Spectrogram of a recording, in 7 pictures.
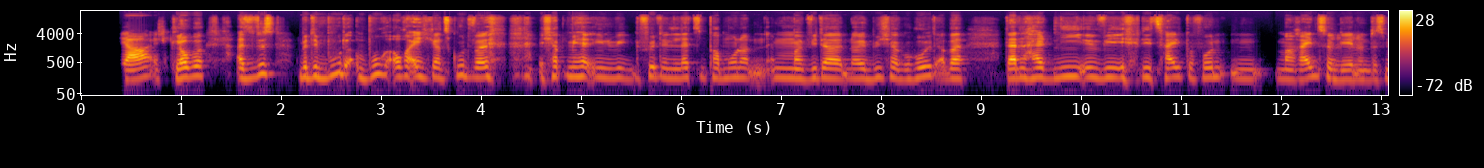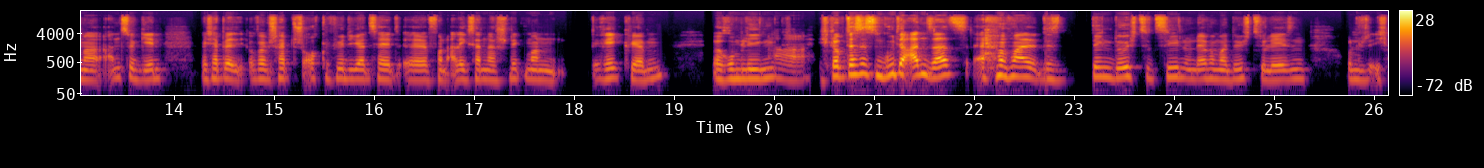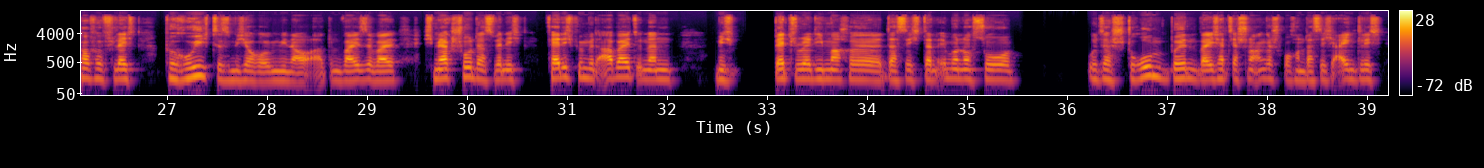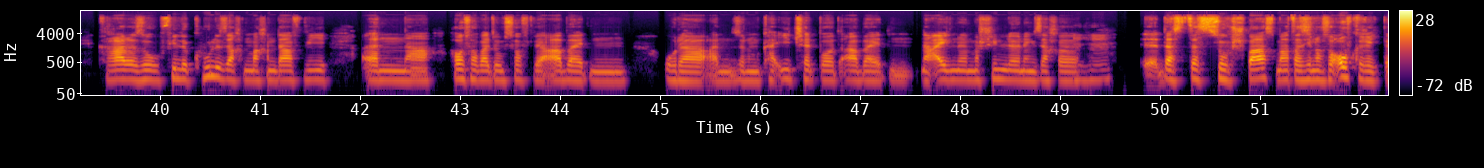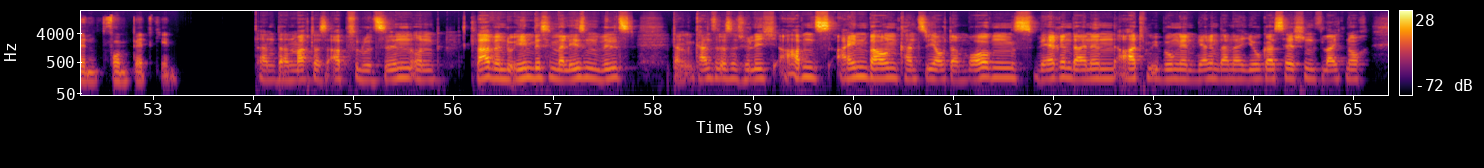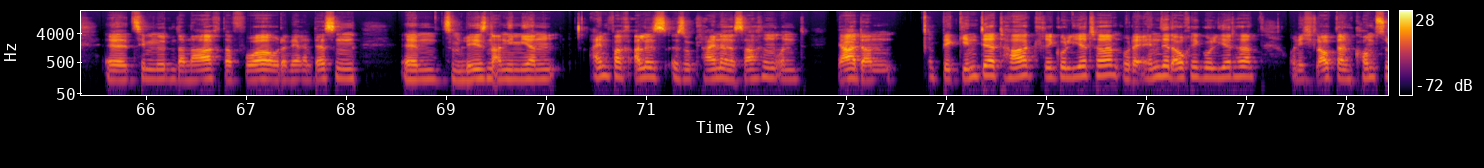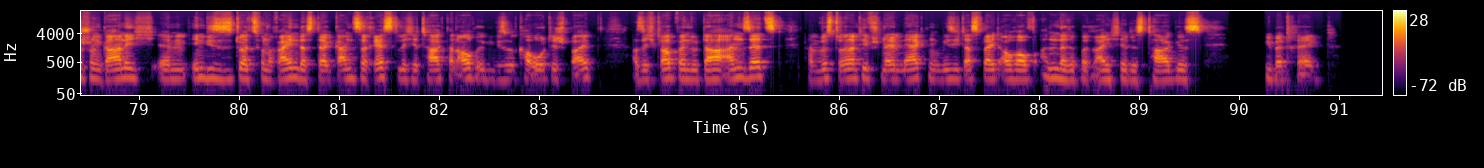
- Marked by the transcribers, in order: chuckle; chuckle; laughing while speaking: "einfach mal"; stressed: "beruhigt"
- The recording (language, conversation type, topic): German, advice, Wie kann ich eine feste Morgen- oder Abendroutine entwickeln, damit meine Tage nicht mehr so chaotisch beginnen?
